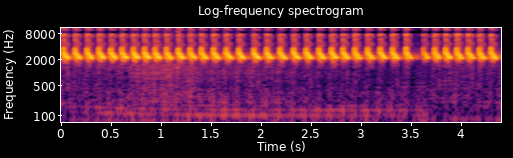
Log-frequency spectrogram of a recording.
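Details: Wild black-winged myna in 'gacor' song, recorded to lure birds. A rapid string of bright, slightly buzzy chips runs almost continuously at a quick pace, with a brief stumble near the end.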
